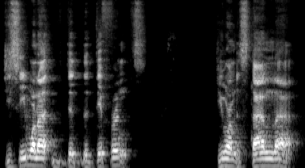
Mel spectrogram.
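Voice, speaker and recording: A man with a very low voice, strained and fading as he loses it. He argues his film critique at length in a casual chat. He stops and restarts often. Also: fairly even intonation, a little mellow. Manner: halting, many restarts and fillers; analytical, explains at length. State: losing his voice. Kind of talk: casual movie review debate.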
